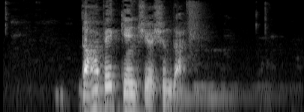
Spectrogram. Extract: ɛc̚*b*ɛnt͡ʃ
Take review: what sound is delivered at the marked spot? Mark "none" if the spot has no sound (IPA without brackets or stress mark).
ɟ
